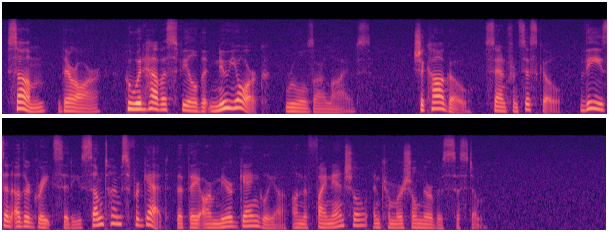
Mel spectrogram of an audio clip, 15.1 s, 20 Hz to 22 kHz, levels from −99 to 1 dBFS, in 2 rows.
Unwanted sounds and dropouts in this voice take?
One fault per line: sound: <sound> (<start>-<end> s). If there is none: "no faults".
no faults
